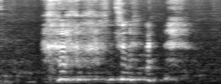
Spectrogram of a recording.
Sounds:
Laughter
